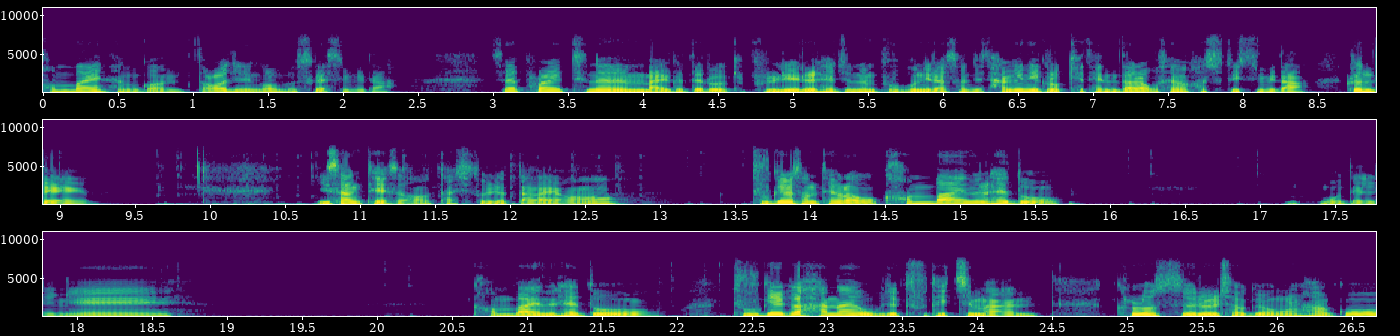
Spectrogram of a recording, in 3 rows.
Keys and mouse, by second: 4.8 click, 7.9 click, 8.8 click, 9.7-11.2 typing, 10.0 click, 10.2 click, 10.5 click, 12.4 z, 13.1 click, 13.5 drag, 16.0 click, 16.7 click, 18.5 click, 18.5 z, 20.0 click, 20.8 click, 20.8 z, 21.8 click, 21.9 z, 22.1 click, 23.8 click.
